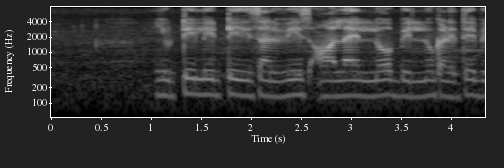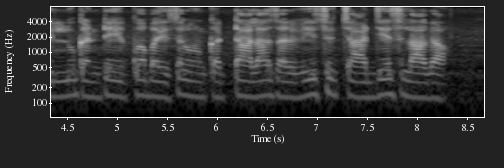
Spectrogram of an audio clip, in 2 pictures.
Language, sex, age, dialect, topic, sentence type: Telugu, female, 18-24, Telangana, banking, question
